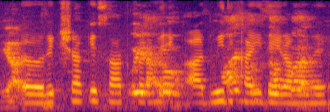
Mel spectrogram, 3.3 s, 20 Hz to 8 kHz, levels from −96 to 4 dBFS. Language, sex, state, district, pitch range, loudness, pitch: Hindi, female, Gujarat, Gandhinagar, 195-215 Hz, -15 LUFS, 205 Hz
